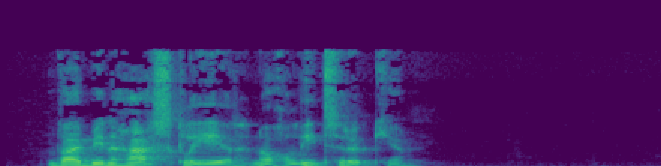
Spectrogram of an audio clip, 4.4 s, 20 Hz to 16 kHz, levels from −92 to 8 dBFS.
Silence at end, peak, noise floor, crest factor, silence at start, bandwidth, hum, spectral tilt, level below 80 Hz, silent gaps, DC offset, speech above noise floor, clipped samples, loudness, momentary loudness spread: 1.65 s; -4 dBFS; -79 dBFS; 22 dB; 0.3 s; 11.5 kHz; none; -3.5 dB/octave; -64 dBFS; none; under 0.1%; 56 dB; under 0.1%; -22 LUFS; 17 LU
